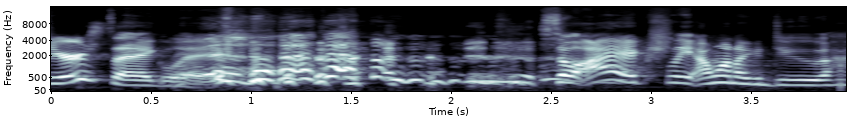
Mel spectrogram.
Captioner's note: both laugh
